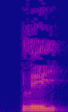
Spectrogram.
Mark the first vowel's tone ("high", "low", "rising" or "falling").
high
